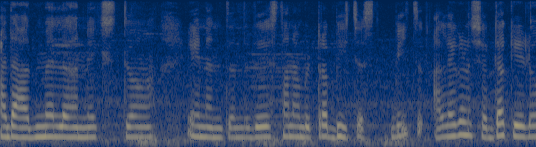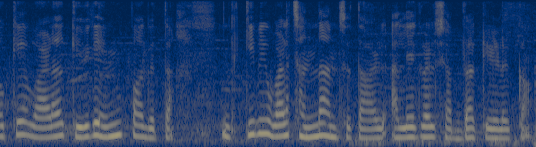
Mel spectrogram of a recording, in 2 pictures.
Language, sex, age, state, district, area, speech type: Kannada, female, 18-30, Karnataka, Koppal, urban, spontaneous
